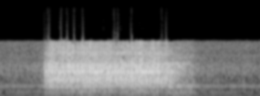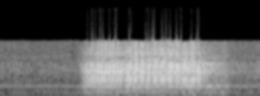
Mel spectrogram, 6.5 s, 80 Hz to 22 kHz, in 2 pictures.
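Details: Two harsh, rattling breath sounds, each lasting over a second, separated by quiet pauses at roughly 16 breaths a minute; snoring.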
